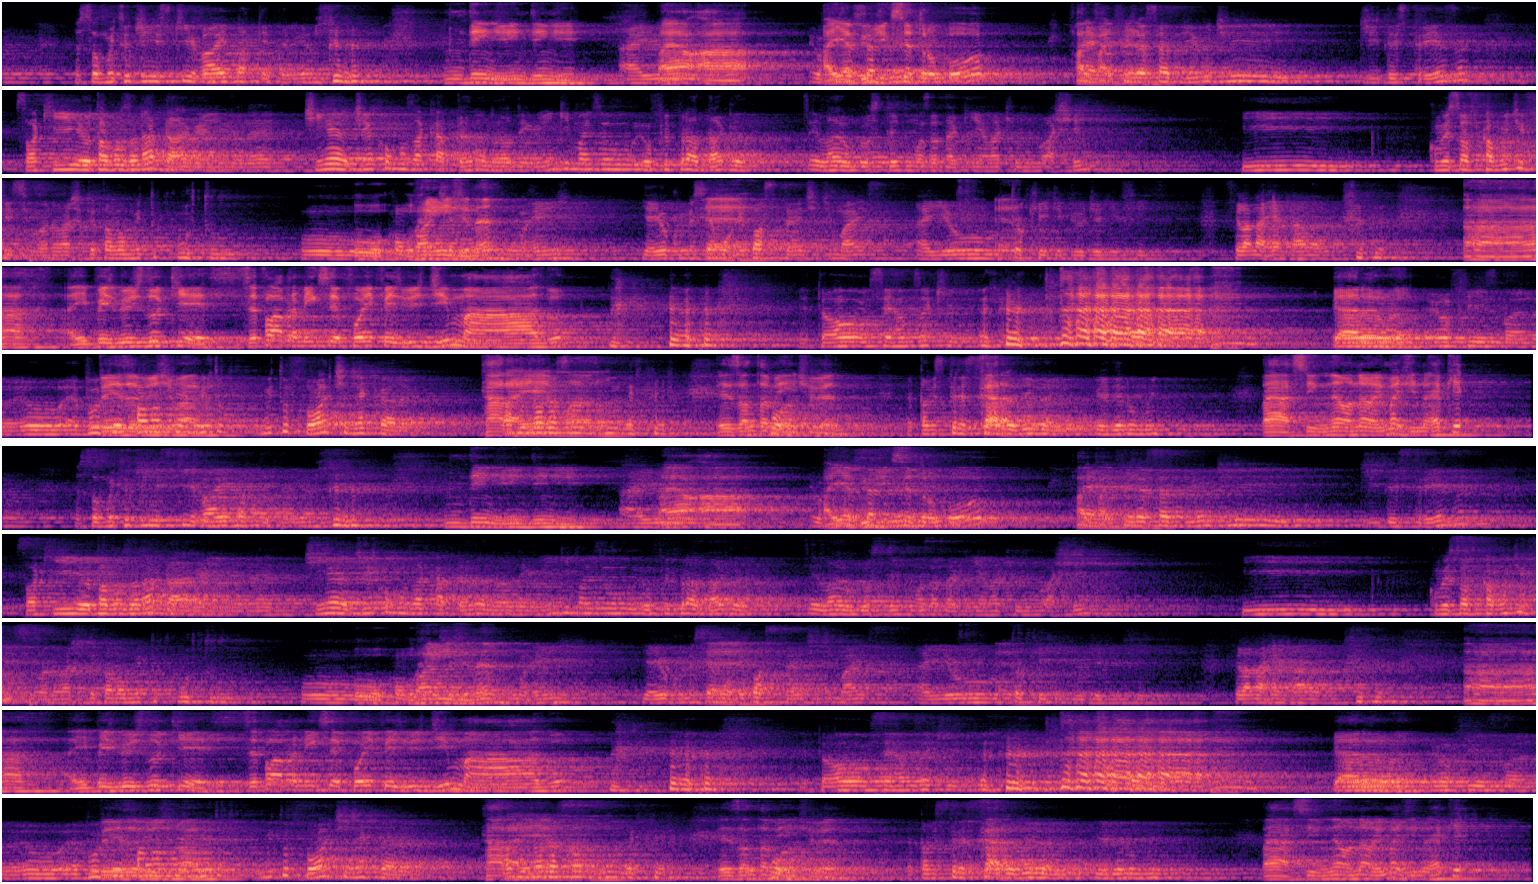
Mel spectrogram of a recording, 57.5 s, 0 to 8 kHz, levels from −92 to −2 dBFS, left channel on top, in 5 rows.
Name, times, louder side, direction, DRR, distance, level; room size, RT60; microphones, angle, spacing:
voice 1, 0.6-3.1 4.6-5.3 6.1-7.2 8.1-9.8 10.2-11.3 11.6-17.2 17.5-19.7 20.8-21.7 22.2-24.9 25.3-27.3 27.8-29.6 29.9-31.6 32.0-33.7 39.1-40.1 40.5-42.5 42.8-43.4 44.5-47.6 47.9-49.2 49.8-52.4 52.9-54.7, left 2 dB, 55° left, 1.7 m, -29 dB
voice 2, 3.3-4.4 4.9-5.7 6.2-7.4 8.1-8.6 25.7-26.8 28.3-28.7 30.5-30.7 34.0-38.8 42.5-44.0 44.5-45.1 46.8-47.6 49.6-50.6 51.4-52.3 53.4-53.6 55.5-57.0, left 3 dB, 85° left, 1.5 m, -26 dB
28.5 x 20.0 x 8.5 m
head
